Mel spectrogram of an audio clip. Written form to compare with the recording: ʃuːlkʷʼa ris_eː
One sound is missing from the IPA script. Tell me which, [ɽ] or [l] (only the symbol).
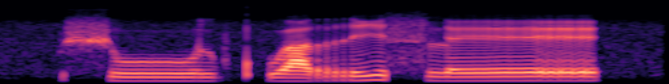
l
